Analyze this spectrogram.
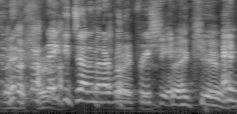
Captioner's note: laughs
